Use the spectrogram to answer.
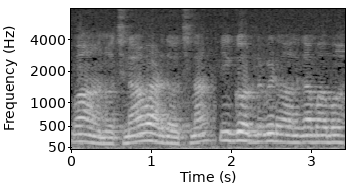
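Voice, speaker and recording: A man's voice: on the high side, fairly even intonation, normal speed, a little mellow, close to an everyday voice. A man playing a poor, deferential village labourer in a moral story, humble and plaintive, with colloquial rural Telugu speech. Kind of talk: moral story audio drama. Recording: music behind the voice.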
